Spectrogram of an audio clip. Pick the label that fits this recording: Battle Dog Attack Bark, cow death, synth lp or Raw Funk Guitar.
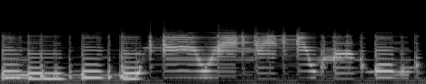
Raw Funk Guitar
